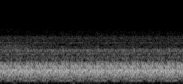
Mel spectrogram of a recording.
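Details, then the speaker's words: MTH Rail King PRR SW9 switcher with PS3 crawling at its slowest, 1 mph: steady fine clicking and clatter over a soft motor whir from bone-dry, ungreased gears. "It also needs some grease on the gears. You can hear them clicking and clacking."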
